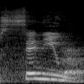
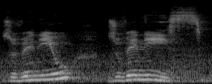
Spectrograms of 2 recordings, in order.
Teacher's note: A sílaba tônica ali é nil. Ela é a sílaba forte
